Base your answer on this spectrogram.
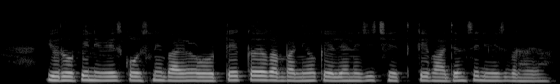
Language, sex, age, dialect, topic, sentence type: Hindi, female, 18-24, Marwari Dhudhari, banking, statement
